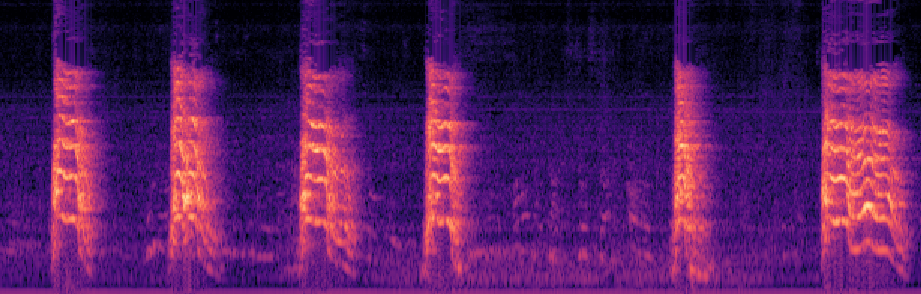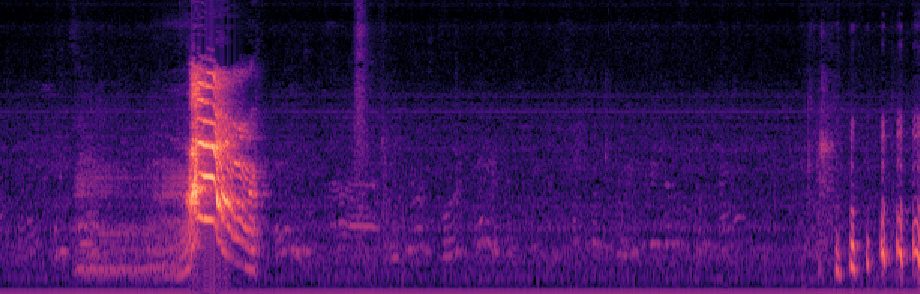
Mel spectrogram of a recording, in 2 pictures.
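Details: Siberian Husky puppy barking at an old cat that will not play, seven loud yelping barks about one second apart over the first twelve seconds, then quiet with a brief soft sound near the end.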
